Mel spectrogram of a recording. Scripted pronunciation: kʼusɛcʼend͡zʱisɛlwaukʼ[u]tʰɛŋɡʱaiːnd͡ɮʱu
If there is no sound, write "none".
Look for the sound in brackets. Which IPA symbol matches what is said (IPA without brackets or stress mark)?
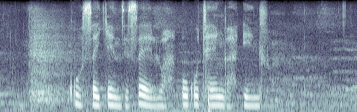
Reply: u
